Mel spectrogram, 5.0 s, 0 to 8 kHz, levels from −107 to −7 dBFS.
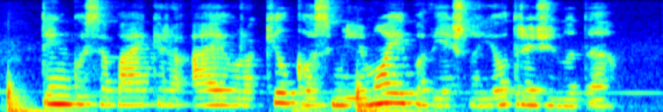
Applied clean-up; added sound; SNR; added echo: none; Knock / Wood; 11 dB; none.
